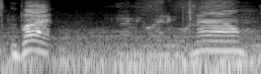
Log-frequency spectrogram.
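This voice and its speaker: At a fairly slow pace, a man speaks as noticeable background noise carries on. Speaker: ecommerce coach vlogger. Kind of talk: casual vlog monologue. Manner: loud; rambling, halting.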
